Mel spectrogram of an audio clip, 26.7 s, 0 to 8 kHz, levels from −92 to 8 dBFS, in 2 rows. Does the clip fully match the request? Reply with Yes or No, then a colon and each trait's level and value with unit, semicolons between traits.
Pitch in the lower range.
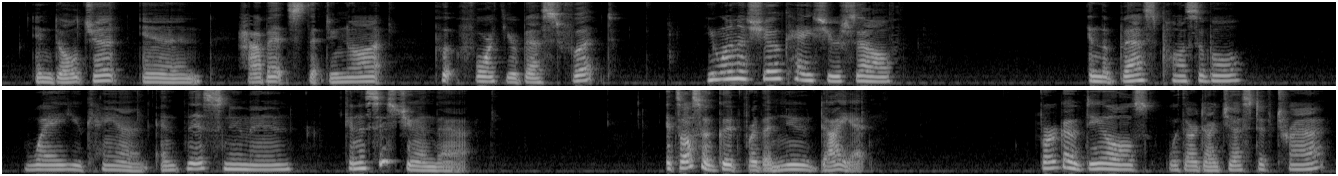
No: medium, 150 Hz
